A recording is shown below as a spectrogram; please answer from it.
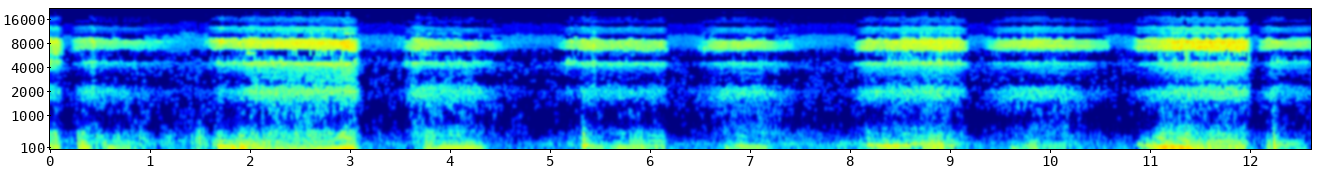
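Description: A sleeping caracal snores in deep, rumbling breaths that swell and fade every few seconds.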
